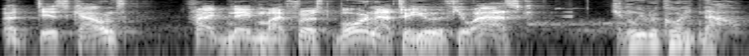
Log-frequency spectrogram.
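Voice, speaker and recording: An actor playing a proud, eager alien gun shop keeper in a video game. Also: male voice, medium pitch, animated, measured pace, music in the background, close to an everyday voice. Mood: awed, eager. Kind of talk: video game character acting.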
